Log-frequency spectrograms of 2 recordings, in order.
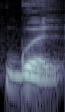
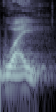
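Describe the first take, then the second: First: गर्ल said the right way, as one clean syllable; correct pronunciation. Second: ग्वाइल with a gw glide and an i sound, the mistake; wrong pronunciation. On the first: Teacher shows students the correct way to say गर्ल, carefully. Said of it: "pronunciation सही बोलना है आपको". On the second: Teacher shows students the common mistake, ग्वाइल mispronounced. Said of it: "not ग्वाइल". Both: Shown as a demonstration.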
